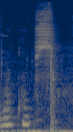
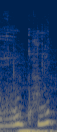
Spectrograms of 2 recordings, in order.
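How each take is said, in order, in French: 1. Le nom finit par un son 'ps' audible. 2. Le nom finit par une voyelle, sans 'ps'. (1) "Moi je l'appelle Roukoups" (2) "Je crois qu'on dit vraiment Roukou"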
